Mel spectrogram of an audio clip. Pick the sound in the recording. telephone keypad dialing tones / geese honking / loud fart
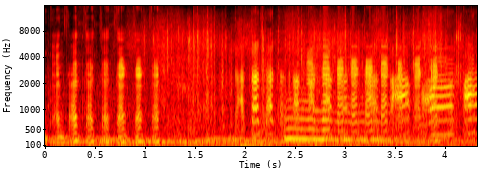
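geese honking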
